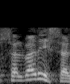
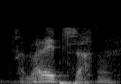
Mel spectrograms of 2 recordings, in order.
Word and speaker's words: Salvarezza: Le mandamos un abrazo y muchas gracias por esta entrevista, Salvarecha. – No, por favor, a ustedes. – Era Roberto Salvarecha, le dicen muchos, bueno, pero hay que pronunciarlo como corresponde, ¿eh? Salvarezza,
